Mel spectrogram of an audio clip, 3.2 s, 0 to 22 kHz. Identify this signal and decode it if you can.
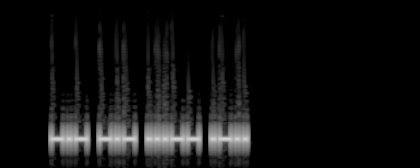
Morse code, heard as a keyed tone, about 40 wpm, 700 Hz. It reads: KK3L
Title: USA Call Signs - 4 Characters - 3x Character Spacing - 40wpm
